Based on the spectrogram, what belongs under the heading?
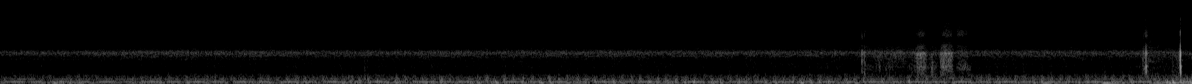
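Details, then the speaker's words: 52-inch Hunter Pro's Best ceiling fan on high, giving only two of its three speeds: a steady low electrical buzz under a quiet whir, with a slight wobble, from a bad capacitor that needs replacing. "It's not a dimmer switch, but the reason why it's buzzing is because it's on a bad capacitor."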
